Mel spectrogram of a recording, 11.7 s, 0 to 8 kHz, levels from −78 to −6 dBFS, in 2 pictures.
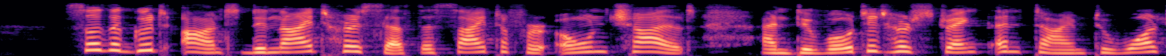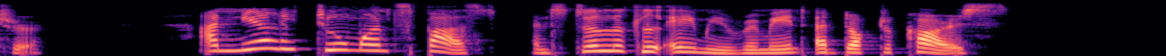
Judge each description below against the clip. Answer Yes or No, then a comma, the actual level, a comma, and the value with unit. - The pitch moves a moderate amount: No, wide, 5.8 semitones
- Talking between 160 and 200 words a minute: Yes, average, 170 wpm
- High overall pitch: Yes, high, 230 Hz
